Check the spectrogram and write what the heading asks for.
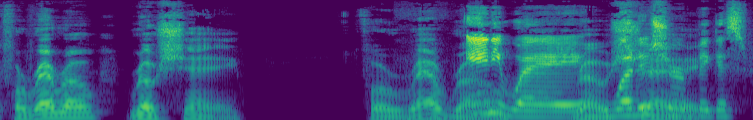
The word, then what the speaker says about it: Ferrero Rocher: was that I'm sorry fero Rocher oh okay Ferrero Rocher Ferrero Ro I can't hear it well it's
